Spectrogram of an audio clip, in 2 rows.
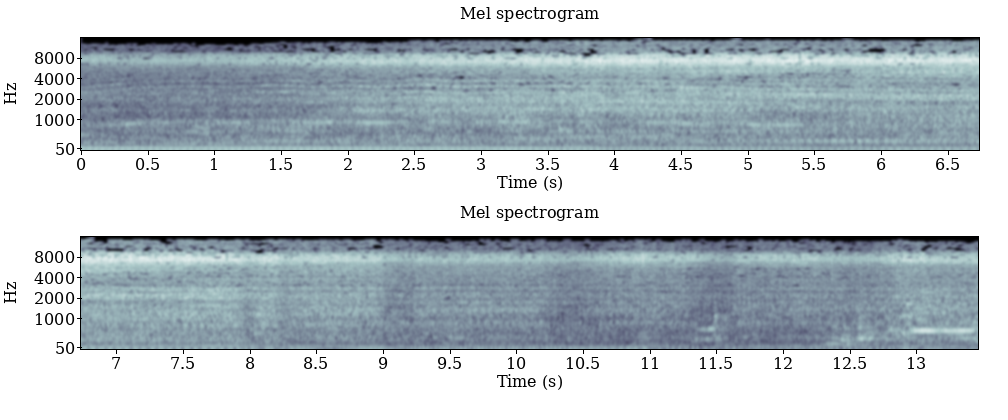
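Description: XCMG LW180K wheel loader's diesel engine running steadily and loudly. About eight seconds in, the deep engine note drops away and the sound gets quieter.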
